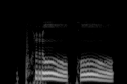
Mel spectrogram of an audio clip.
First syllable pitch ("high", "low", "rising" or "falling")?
falling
